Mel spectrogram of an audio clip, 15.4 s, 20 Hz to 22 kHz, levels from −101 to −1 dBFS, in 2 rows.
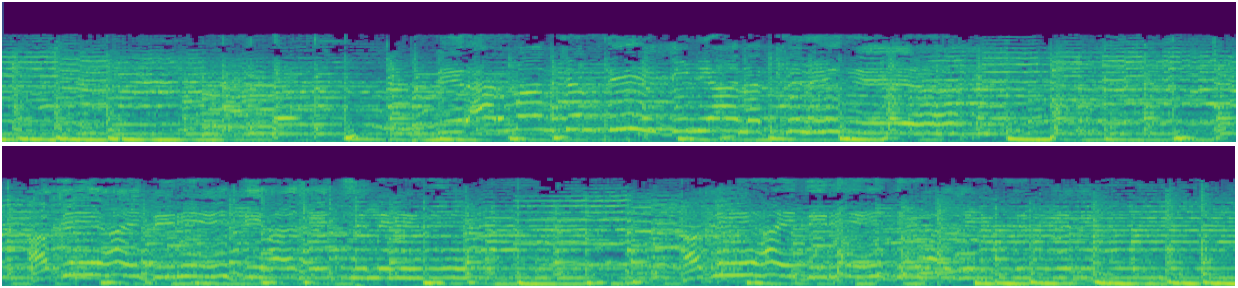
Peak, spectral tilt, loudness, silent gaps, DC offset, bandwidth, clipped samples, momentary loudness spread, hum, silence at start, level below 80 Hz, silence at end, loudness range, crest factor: -4 dBFS; -4.5 dB/octave; -16 LUFS; none; under 0.1%; 8.8 kHz; under 0.1%; 2 LU; none; 0 s; -42 dBFS; 0 s; 1 LU; 12 dB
